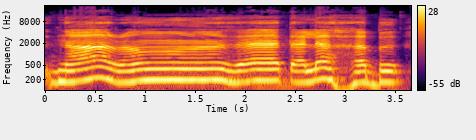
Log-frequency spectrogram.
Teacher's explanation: کیا جی یہاں پہ ہم نے اخفا کیا ہے کیونکہ نون تنوین کے بعد زال آیا ہوا ہے، زال حروف اخفا میں سے ہے، اس لیے ہم نون تنوین کو تھوڑا سا چھپا کے پڑھیں گے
